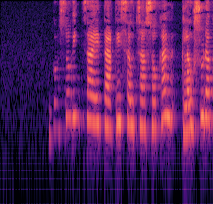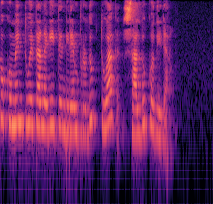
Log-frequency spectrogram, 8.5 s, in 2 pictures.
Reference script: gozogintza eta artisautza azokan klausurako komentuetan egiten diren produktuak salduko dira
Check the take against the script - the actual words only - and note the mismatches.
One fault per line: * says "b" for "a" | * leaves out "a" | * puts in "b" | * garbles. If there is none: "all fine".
all fine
